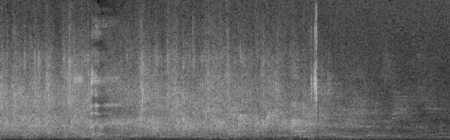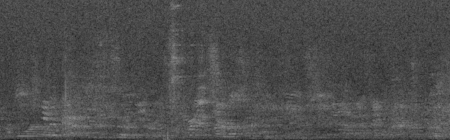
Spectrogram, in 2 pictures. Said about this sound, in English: Welcome to our visitors. Let's give our visitors a hand clap this morning.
